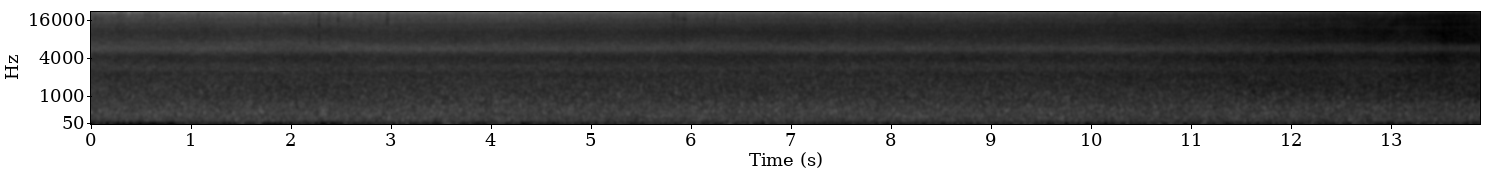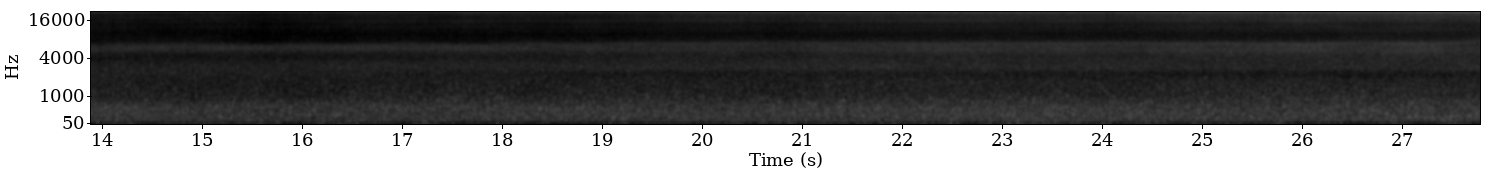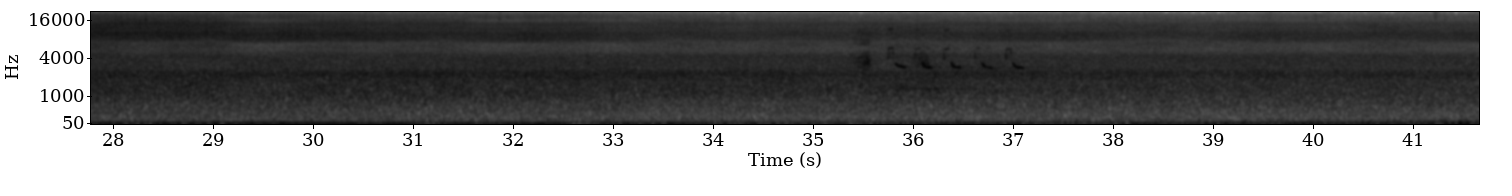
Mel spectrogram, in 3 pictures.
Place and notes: Guanxi Township, Hsinchu County - The sound of water
Walking along the river side, Walking from upstream to downstream direction, Binaural recording, Zoom H6+ Soundman OKM II
22 December 2013, ~13:00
